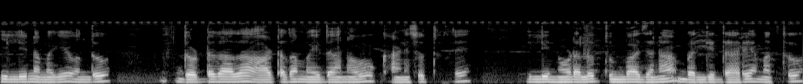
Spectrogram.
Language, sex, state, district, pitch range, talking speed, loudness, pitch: Kannada, male, Karnataka, Raichur, 115-130 Hz, 110 wpm, -16 LUFS, 120 Hz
